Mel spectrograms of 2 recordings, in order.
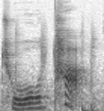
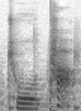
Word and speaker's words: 좋다: The word 좋다, which means, good, something's good, as you can see, is a combination of a Hieut 받침 and is immediately followed by 다, or a 디귿. This word would be pronounced 좋다, 좋다.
